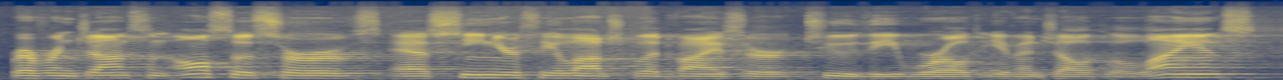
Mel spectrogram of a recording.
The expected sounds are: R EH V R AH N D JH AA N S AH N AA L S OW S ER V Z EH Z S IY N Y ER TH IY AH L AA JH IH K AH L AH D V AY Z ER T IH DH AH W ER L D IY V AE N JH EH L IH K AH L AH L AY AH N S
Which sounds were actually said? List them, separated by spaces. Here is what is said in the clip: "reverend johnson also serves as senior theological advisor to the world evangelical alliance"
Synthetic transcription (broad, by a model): R EH V R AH N JH AA N S AH N AA L S OW S ER V Z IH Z S IY N Y ER TH IY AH L AA JH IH K L AH D V AY Z ER T IH DH AH W ER L D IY V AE N JH EH L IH K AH L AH L AY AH N S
